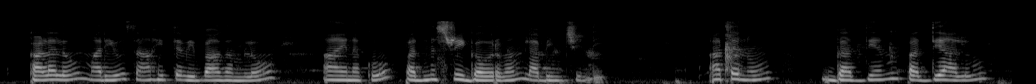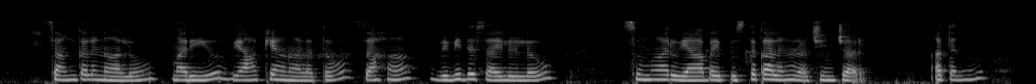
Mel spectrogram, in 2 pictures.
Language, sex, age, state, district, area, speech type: Telugu, female, 30-45, Andhra Pradesh, Chittoor, urban, spontaneous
